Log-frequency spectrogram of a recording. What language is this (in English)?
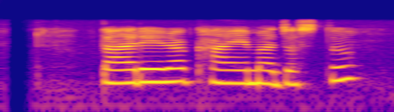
Nepali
